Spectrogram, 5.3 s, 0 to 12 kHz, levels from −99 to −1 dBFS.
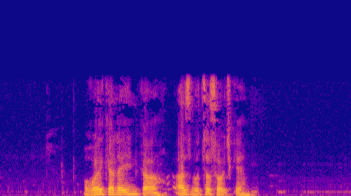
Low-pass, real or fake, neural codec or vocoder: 7.2 kHz; real; none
